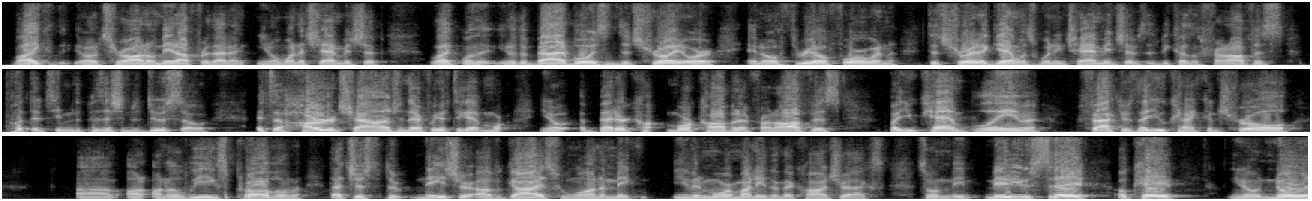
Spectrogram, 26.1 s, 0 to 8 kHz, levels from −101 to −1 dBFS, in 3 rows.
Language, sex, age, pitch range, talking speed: English, male, 20-39, 120-140 Hz, 240 wpm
